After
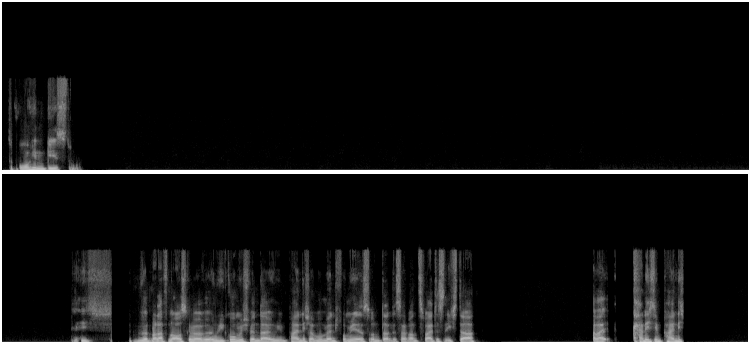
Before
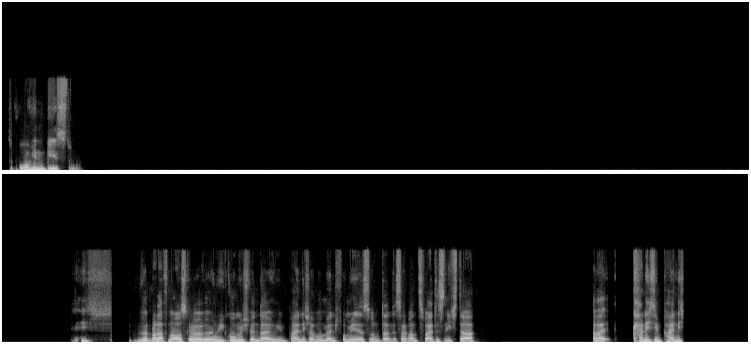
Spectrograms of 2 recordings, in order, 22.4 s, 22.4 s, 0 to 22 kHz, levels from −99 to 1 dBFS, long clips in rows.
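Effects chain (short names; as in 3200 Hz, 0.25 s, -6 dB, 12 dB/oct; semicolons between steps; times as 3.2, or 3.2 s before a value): dynamic EQ 4700 Hz, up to +5 dB, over -50 dBFS, Q 1.4; three-band squash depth 40%; gain -5 dB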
